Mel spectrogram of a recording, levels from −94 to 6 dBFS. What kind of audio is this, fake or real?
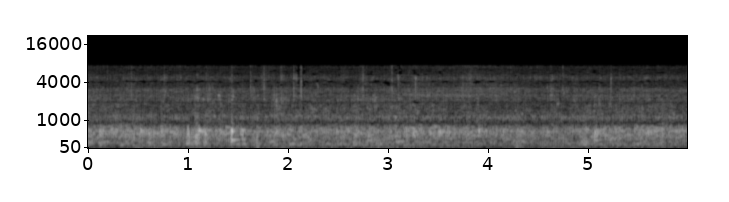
fake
